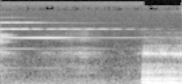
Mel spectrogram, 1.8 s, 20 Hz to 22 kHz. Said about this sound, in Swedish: Nu ringer det på dörren här. Vänta lite, jag måste kolla. Mm. Ja. 103 ringer på dörren.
